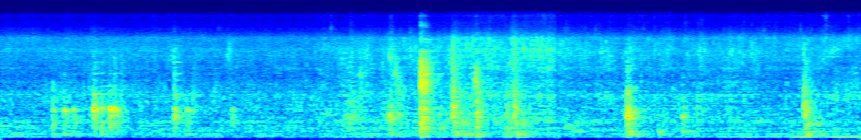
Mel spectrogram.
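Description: Cashew paste and ginger garlic paste sautéing in a pan, with a soft steady sizzle and irregular scraping, tapping strokes of a spoon stirring, fairly quiet and close.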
